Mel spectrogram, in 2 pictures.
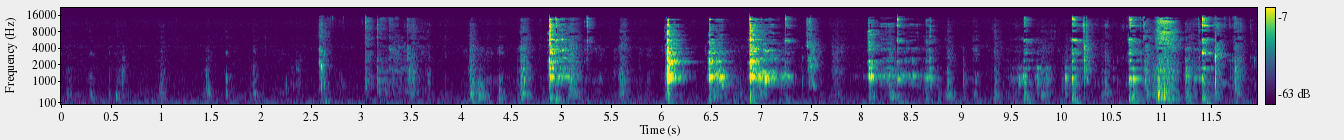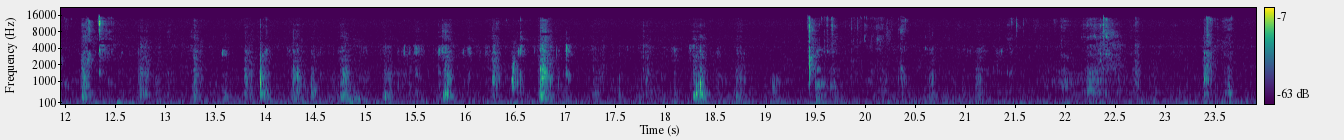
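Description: Close-up chewing of a glass-noodle salad with shrimp, squid and pork roll: moist mouth clicks and crunching, busiest in the first half and sparser later.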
